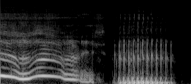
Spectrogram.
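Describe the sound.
A voice imitates snoring caused by a long, hanging part at the back of the throat: a drawn-out, wavering groan, then a short pause and a rough, buzzing snort.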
